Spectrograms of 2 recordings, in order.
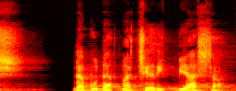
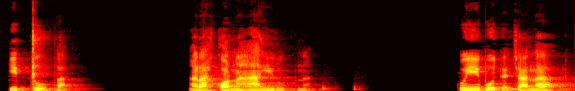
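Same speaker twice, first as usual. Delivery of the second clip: ordinary delivery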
